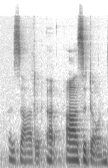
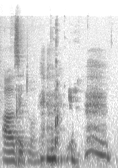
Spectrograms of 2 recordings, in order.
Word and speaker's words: Arzadon: I'll just rise to explain that it's pronounced Arzadon, sorry. Mr. Garris has got me saying it. Arzadon.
